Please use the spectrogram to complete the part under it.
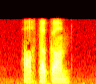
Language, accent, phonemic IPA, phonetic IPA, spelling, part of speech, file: Armenian, Eastern Armenian, /hɑχtʰɑˈkɑn/, [hɑχtʰɑkɑ́n], հաղթական, adjective, Hy-հաղթական.ogg
- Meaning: victorious, triumphant, triumphal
